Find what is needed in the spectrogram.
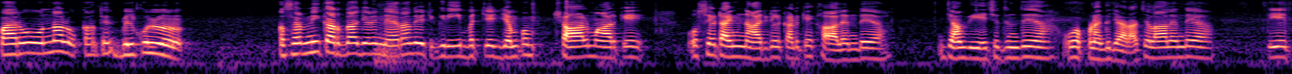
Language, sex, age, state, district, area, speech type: Punjabi, female, 60+, Punjab, Ludhiana, urban, spontaneous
